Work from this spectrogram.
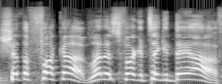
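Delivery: put-on all-out high-pitched shouting rant. Joking about late-night hosts taking a week off, the speaker starts yelling. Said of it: "I don't know why I'm yelling at you guys".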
